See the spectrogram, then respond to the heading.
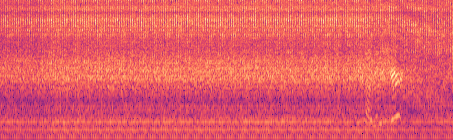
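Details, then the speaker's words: Curbside-rescued MTD mower with a Tecumseh single-cylinder engine, just after the carburetor bowl was cleaned of muck and refuelled. It runs at a fast steady drone with speed drifting up and down; the RPM is hunting and the cause is unconfirmed. "the RPM has been changing"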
